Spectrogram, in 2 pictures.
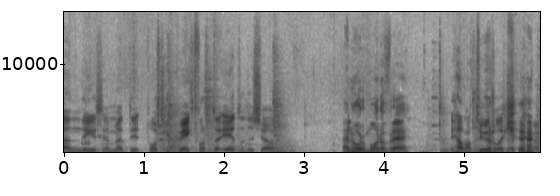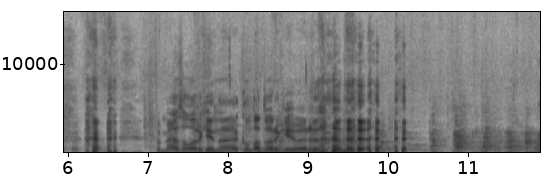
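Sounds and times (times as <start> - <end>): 
speech: 0.0 - 10.4
laughter: 5.4 - 6.9, 9.0 - 10.7
pigs grunting in a pigsty: 8.6 - 11.8.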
